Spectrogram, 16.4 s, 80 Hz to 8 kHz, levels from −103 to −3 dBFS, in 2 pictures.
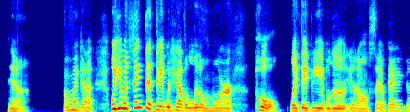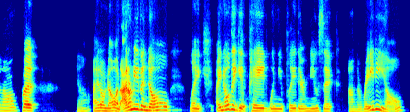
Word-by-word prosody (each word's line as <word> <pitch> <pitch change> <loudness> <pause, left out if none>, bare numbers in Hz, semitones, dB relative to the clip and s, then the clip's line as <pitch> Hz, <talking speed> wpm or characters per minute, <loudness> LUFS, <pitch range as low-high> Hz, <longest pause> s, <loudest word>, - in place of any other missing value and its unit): Yeah. 175 -3 -6 0.8
Oh 235 +2 -6
my 270 -2 -3
god 205 -5 -6 0.3
well, 330 +2 +8
you 375 +3 +9
would 360 -1 +7
think 425 +1 +2
that 325 -4 +3
they 265 -3 +1
would 230 -1 +2
have 220 -1 0
a 210 - 0
little 210 0 -1
more 185 -1 -3 0.4
pull. 160 - +1 0.2
Like, 195 -2 0
they'd 195 -2 +2
be 195 0 +1
able 180 -1 -2
to, 180 -1 0
you 205 - -7
know, 175 0 -5
say, 180 +2 -9
"Okay." 225 +1 -8
You 210 -2 -15
know? 210 +1 -9
But, 215 -2 +4 0.8
you - - -16
know, 185 - -17
I 190 - -4
don't 205 -2 0
know 190 +3 0
and - - +2
I - - +9
don't 280 +6 +7
even 285 -7 +4
know 235 +2 0 0.4
like 180 -2 -5 0.2
I 215 - -1
know 275 +5 +2
they 300 -3 +2
get 440 +4 -2
paid 190 -3 -1
when 175 -1 -5
you 165 - -5
play 185 +2 -6
their 170 -2 -7
music 175 -1 -8 0.3
on 165 0 -12
the 155 - -13
radio 215 - -3
205 Hz, 190 wpm, -23 LUFS, 180-235 Hz, 0.8 s, you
